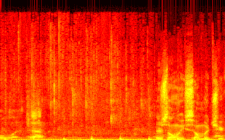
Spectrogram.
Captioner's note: thudding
